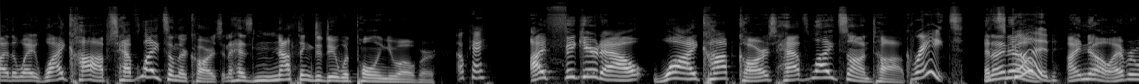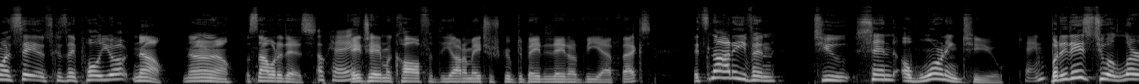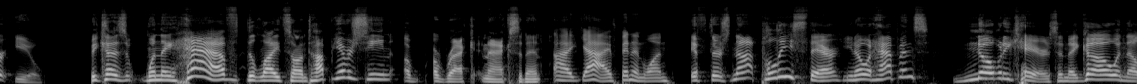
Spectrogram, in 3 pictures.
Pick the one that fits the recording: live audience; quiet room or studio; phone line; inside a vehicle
quiet room or studio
